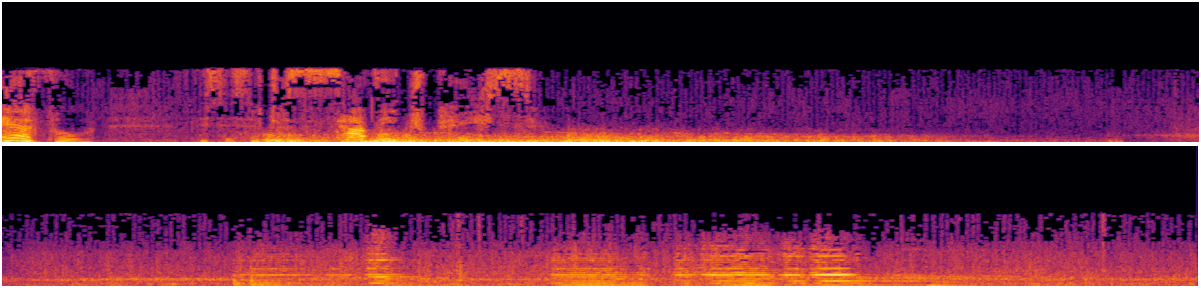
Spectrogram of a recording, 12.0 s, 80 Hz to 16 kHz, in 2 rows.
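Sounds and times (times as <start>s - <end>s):
speech: 0.0s - 3.3s
roaring storm wind: 0.9s - 11.9s
droning tonal notes: 7.1s - 11.1s.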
